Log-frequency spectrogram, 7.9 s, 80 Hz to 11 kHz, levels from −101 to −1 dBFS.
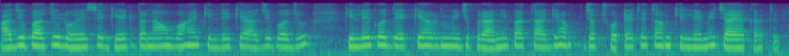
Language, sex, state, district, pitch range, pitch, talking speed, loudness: Hindi, female, Uttar Pradesh, Jalaun, 185-205 Hz, 195 Hz, 235 wpm, -30 LUFS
